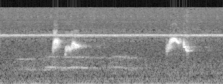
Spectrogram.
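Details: Red-whiskered bulbul giving short, clear whistled phrases with up-and-down slurs, one double note followed by a single arched note, over a faint constant high whine.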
